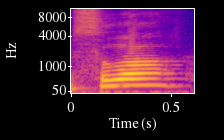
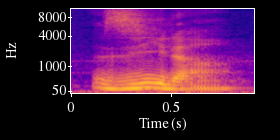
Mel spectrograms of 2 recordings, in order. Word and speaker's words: Sıla: Yani evde çocuğun ismi Sıla, okulda, dışarıda, arkadaşlar arasında çocuğun ismi Zila.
